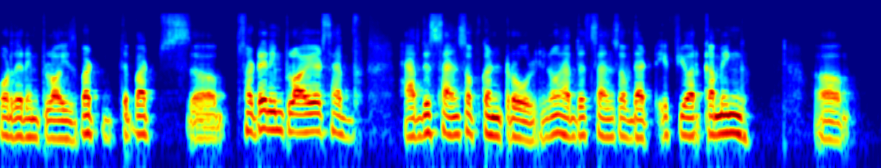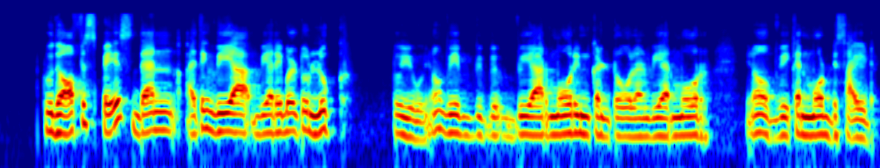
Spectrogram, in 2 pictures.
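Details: Adult male who stammers and also has dyslexia and dyspraxia; real spontaneous speech with word repetitions; stuttering.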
